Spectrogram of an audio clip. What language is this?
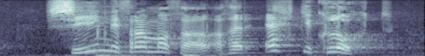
Icelandic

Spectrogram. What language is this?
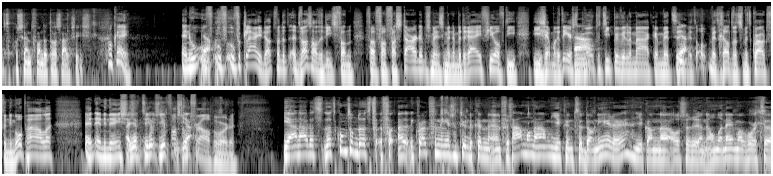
Dutch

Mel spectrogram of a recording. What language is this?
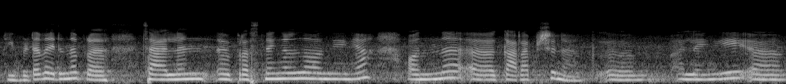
Malayalam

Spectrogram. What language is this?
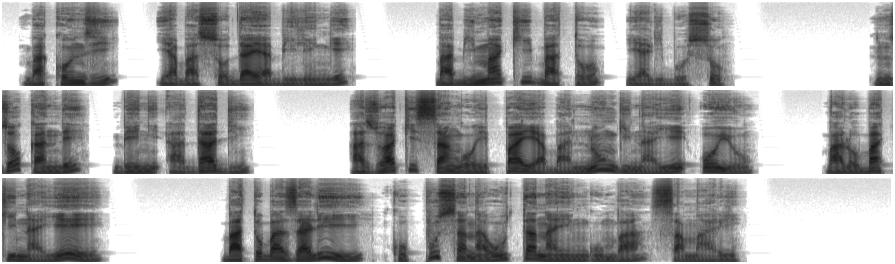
Lingala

